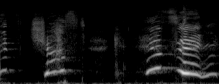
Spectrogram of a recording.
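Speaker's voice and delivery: tearful, very high, very loud crying whine. Retelling mom's confrontation on the way to the cabin, imitating own past crying. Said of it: "I'm crying".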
